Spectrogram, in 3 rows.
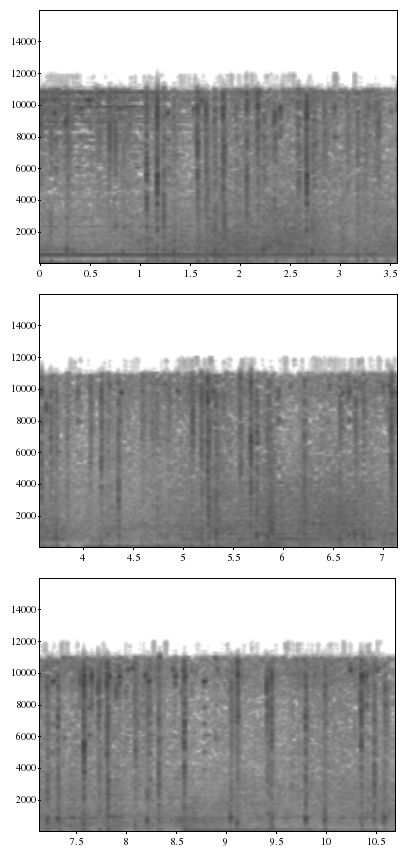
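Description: Hooves of a horse clip-clop in a fast, steady gallop on the ground in The Witcher 3 video game, loud and continuous with game ambience, and a tonal music or effect line briefly present.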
